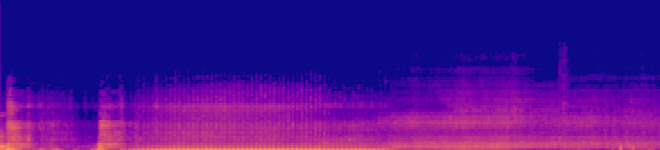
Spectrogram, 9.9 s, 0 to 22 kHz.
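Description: Two quick falling sweeps, then a KTM 690's single-cylinder engine running close to the microphone with a fast, even pulse for about four seconds, which stops suddenly. After that a steady rushing hiss of river water with a motorcycle engine further off.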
